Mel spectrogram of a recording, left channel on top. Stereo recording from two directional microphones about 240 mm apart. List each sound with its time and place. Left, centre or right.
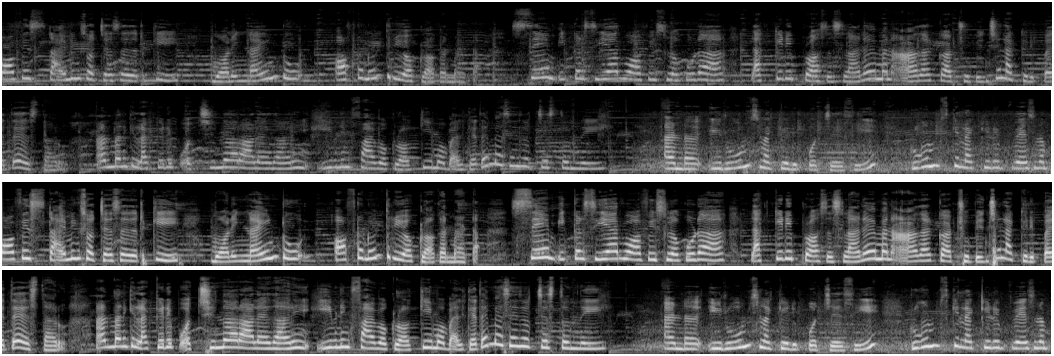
0.0 s a woman's voice: right
17.1 s a woman's voice: centre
